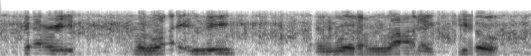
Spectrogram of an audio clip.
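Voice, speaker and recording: Noticeable background noise sits behind speech that keeps a moderate pace and fairly level intonation. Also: man. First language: Brazilian Portuguese. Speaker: vlogger. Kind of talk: casual vlog monologue.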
